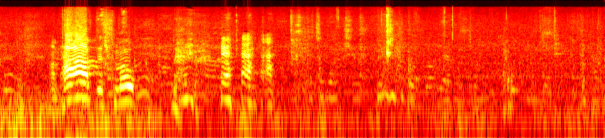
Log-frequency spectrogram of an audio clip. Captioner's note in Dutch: Tina lacht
